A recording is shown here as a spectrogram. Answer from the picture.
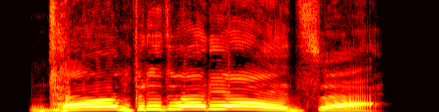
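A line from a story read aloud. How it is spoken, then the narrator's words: Teenager yelling. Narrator (Russian): завопил еще один подросток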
